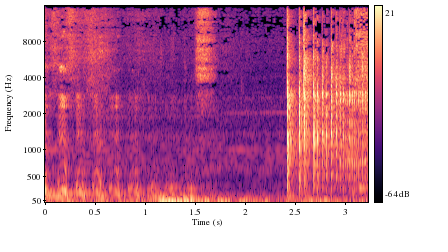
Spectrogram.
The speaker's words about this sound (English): All right, so I'm going to roll the new dice.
